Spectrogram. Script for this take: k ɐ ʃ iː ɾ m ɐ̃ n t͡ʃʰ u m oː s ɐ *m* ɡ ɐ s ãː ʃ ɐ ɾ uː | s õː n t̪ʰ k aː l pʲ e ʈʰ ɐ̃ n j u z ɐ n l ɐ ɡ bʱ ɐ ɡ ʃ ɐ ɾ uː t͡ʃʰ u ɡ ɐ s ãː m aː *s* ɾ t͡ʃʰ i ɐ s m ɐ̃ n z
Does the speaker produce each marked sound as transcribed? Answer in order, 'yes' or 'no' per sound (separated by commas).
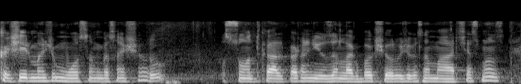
yes, no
